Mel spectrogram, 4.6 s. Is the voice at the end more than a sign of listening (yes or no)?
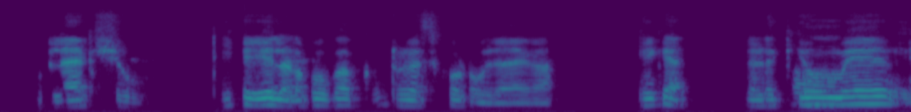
no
